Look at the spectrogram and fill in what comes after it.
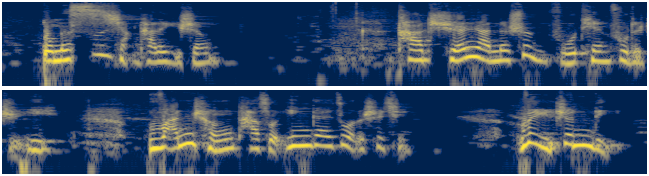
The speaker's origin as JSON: {"language": "Chinese", "country": "China", "lives_now": "Australia", "said": "因为我们是中国人，我用我们的祖国作为比较"}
